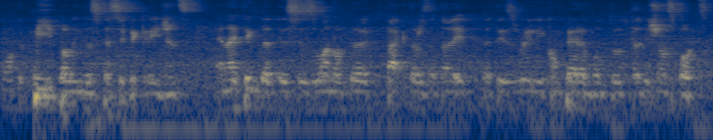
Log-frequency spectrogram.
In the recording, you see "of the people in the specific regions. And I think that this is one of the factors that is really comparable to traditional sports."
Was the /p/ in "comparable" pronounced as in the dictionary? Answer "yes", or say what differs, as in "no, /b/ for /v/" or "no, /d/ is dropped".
yes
